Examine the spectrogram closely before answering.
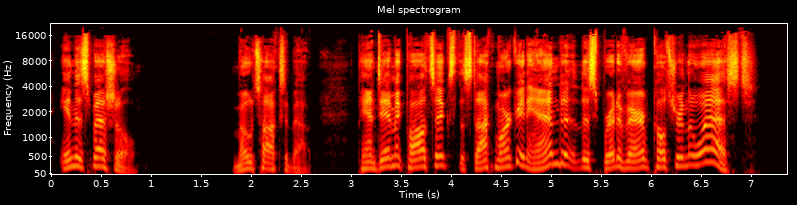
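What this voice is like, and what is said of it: Lilting sing-song list delivery. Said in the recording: “I'm going to put a particular lilt in my voice to illustrate the rule of three.”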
